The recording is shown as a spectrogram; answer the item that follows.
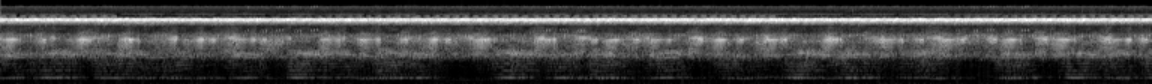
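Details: Frogs calling for rain, Thailand: a dense chorus of pulsed, harmonic croaks throbbing steadily throughout, over a bright continuous high-pitched hiss and a steady shrill whine.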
